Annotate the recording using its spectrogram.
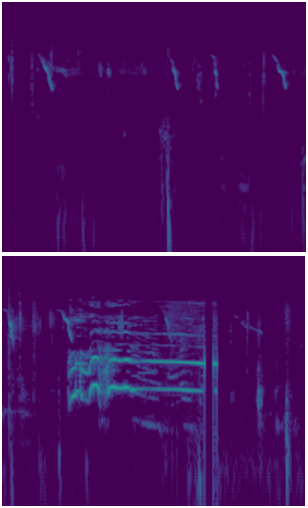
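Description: Rooster crowing once, about five seconds in, a long held call lasting nearly two seconds. Before it come short, high, falling chirps from small birds.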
